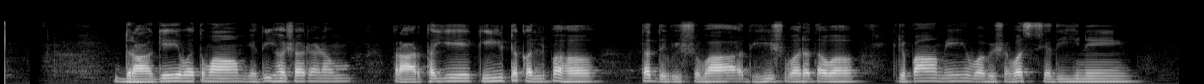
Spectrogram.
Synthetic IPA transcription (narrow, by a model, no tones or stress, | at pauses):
d̪ɾaːɡeːʋɐt̪ʋaːmjɐd̪iɦɐʃɐɾɐɳɐm | pɾʔaːɾt̪ʰɐjeːkiːʈɐkɐlpɐɦɐ̆ | t̪ɐd̪ʋiʃʋaːd̪ʱiːʃʋɐɾɐt̪ɐʋɐ | kɾɪpaːmeːʋɐʋiʃɐʋɐsjɐd̪iːneː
